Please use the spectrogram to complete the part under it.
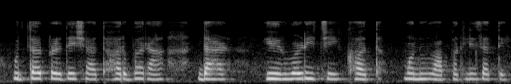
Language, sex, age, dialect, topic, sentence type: Marathi, female, 25-30, Varhadi, agriculture, statement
